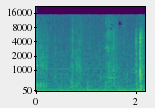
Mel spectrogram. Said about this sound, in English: It was an apple crunch sound because kneecaps are tasty.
